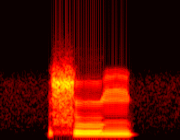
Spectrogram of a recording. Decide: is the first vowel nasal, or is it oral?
oral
